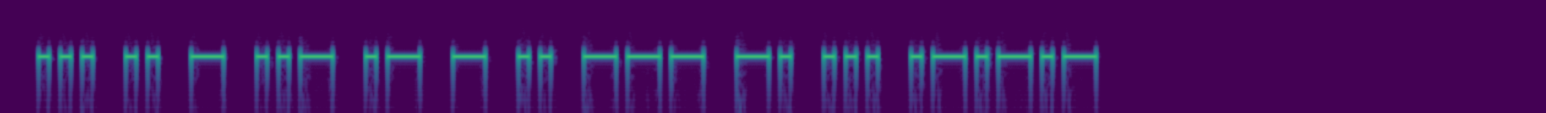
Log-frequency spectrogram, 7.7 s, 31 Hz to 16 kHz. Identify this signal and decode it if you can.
Morse code, heard as a keyed tone, about 22 wpm, 700 Hz. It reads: SITUATIONS.
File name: Difficult Sentences with Hints - 22wpm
